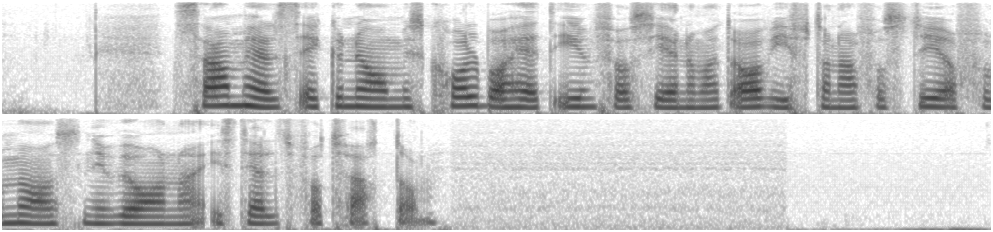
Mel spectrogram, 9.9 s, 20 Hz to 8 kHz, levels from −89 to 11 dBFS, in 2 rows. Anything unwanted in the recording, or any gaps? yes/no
no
